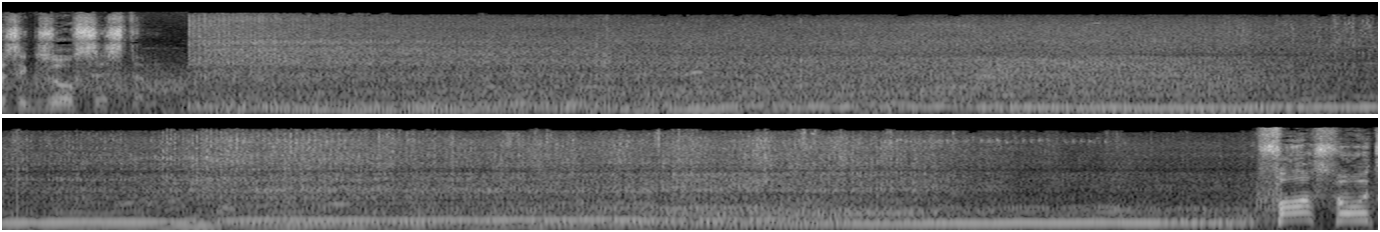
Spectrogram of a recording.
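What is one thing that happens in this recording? A sports car engine rumbles deeply at low revs.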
